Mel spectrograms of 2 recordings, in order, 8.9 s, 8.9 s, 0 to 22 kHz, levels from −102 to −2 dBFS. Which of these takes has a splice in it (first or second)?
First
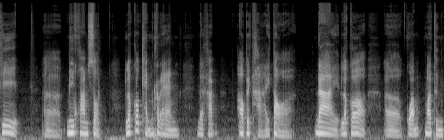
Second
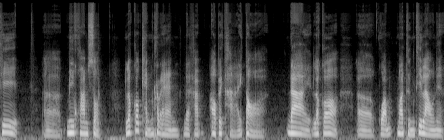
second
